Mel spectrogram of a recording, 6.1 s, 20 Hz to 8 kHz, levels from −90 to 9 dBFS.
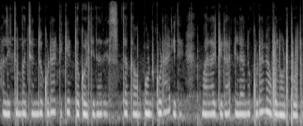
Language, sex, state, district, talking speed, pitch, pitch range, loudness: Kannada, female, Karnataka, Mysore, 160 wpm, 220 Hz, 215-230 Hz, -16 LUFS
